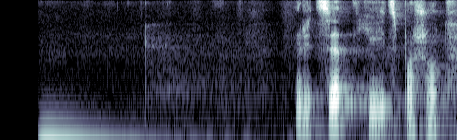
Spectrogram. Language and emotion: Russian, neutral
